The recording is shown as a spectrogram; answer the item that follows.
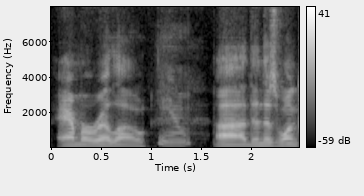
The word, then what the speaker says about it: Amarillo: that texans are pronouncing amarillo wrong that it should be amarillo for uh yellow like it literally means yellow i learned that i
